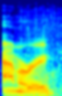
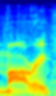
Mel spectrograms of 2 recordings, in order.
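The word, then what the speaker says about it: Amaru: it was on twitter people were asking why do they pronounce it amaroo because a lot of people pronounce it maru yeah um and i think technically either is fine but we wanted to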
